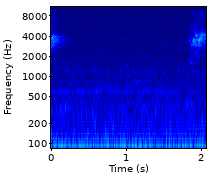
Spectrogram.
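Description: A quiet pause of low steady hum, with a faint short hiss right at the start and another near the end.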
